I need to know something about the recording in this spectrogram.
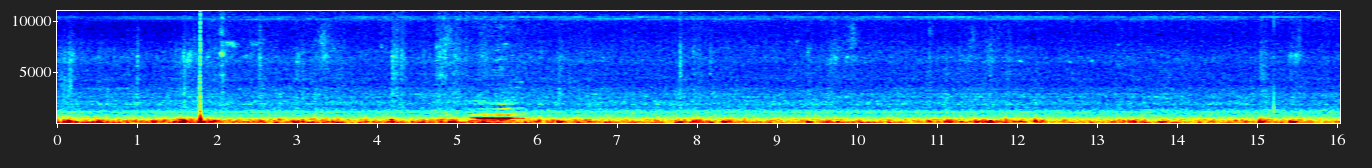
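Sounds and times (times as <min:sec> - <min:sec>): train wheels rumbling on rails: 0:00.0 - 0:16.0
wind: 0:00.0 - 0:16.0
train horn blast: 0:05.1 - 0:06.0.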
